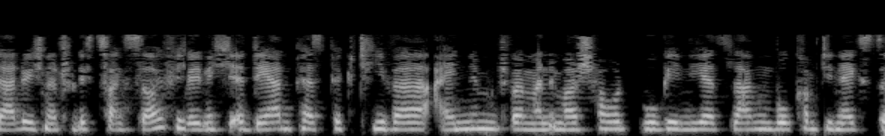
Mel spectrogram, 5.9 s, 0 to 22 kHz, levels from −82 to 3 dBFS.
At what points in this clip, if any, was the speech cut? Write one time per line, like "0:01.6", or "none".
0:01.2
0:04.2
